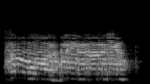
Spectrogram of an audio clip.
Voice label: Cb Trucker Radio; Radio Voice; Blastwave

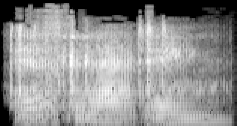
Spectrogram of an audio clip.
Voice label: Robot Voice "Disconnecting"

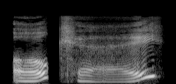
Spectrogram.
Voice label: Ooh Kay Female, Exclamation; Okay; VoiceBox

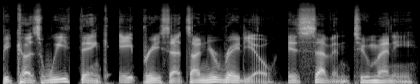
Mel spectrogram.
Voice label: VOICE COMICAL; Funny Sound; Radio Voice; Production Element, Imaging Element, Accent, Transition; Blastwave

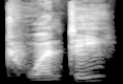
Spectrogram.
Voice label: Gps Voice, Male; Twenty; Laptop Speaker Adult Male; Recorded Voice; Blastwave

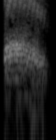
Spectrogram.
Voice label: Alien Voice Sound; Alien Sound Effects; science fiction sound effect

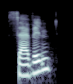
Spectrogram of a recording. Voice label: Numbers "Seven", 1 child, girl counting; Talking Sound Effects; Sound Effects:Voice; VoiceBox

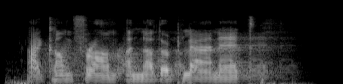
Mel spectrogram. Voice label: Robot says I Come from Another Planet; Robot Speaks 4

